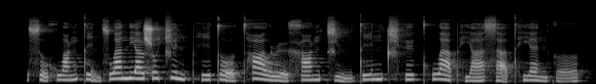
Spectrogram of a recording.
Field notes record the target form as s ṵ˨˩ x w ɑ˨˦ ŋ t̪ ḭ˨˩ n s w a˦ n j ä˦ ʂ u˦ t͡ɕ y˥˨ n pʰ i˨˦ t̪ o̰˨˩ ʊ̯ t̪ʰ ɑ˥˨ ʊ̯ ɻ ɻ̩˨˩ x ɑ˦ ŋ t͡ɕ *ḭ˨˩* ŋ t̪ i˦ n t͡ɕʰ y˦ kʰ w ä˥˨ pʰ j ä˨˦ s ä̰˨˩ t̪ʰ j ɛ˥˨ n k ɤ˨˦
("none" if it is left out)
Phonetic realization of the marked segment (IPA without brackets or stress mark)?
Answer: ḭ˨˩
